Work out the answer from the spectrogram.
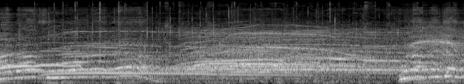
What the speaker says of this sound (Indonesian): coba dong tepuk tangan dan teriakannya yang meriah dulu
